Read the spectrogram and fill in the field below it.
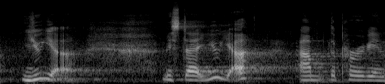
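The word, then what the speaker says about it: Lliuya: Nigel, can you pronounce his name for me? Yuya. Yuya.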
